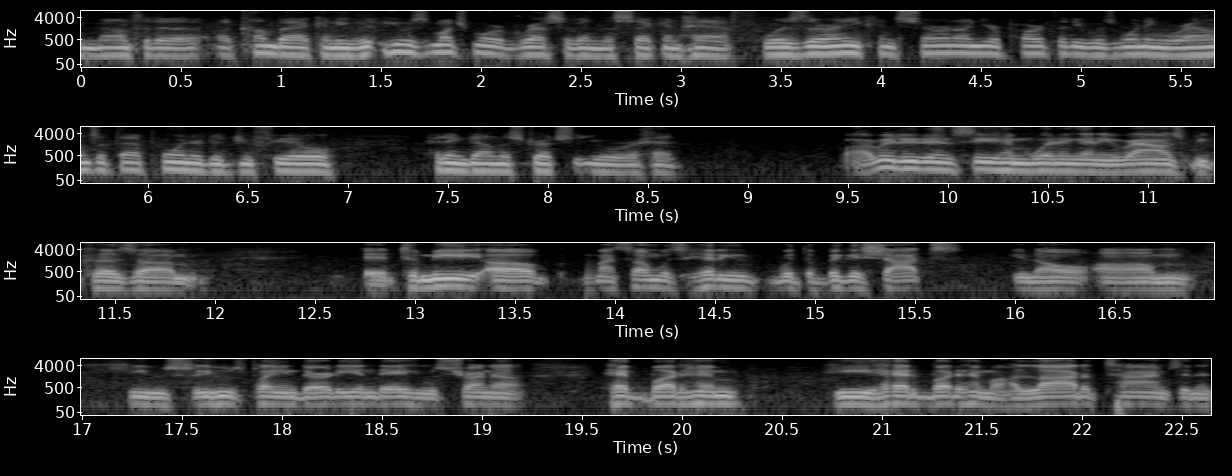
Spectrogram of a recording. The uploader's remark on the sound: Post fight Press Conference.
